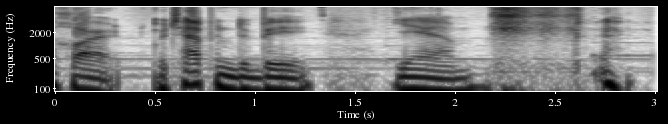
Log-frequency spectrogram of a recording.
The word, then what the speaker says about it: yam: which happened to be yam. Although it's not pronounced like that despite it being spelled yam.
